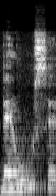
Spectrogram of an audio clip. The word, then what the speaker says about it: Duce: Entonces, así como Hitler iba a ser el Führer, acá en Italia Benito Mussolini iba a ser el Duce, así le decían, Deuse se escribe el Duce.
